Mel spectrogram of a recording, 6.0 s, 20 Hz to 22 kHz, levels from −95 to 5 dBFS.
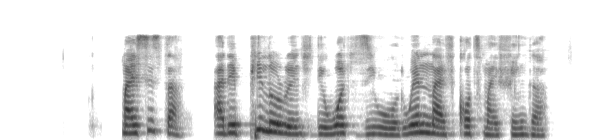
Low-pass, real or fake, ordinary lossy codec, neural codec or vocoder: none; real; none; none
